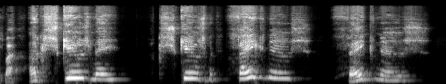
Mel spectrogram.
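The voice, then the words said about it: Imitates another person's voice. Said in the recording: “my Trump impersonation”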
